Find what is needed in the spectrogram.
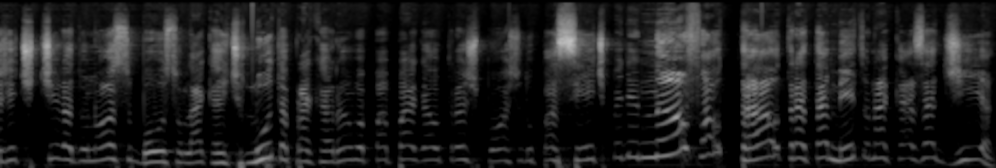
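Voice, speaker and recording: The speech comes at a fairly quick pace with big swings in loudness, in a dry, close sound with no echo. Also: woman, hardly any pauses. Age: 60s. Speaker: NGO activist. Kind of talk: public speech at legislative session. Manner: impassioned.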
